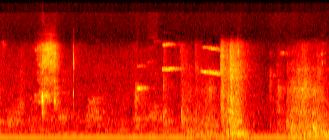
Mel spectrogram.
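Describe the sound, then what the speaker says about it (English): A door being pushed shut indoors, with a sharp click early on and a duller thud and rattle a couple of seconds later, close by and moderately loud over quiet room noise. "Let me close my door."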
